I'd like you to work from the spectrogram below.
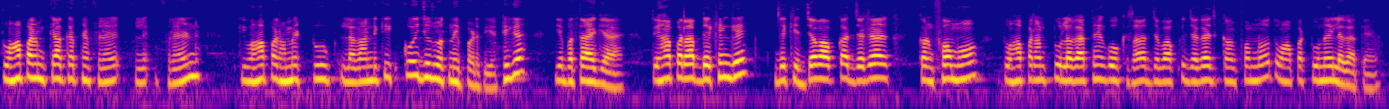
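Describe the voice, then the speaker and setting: A woman's voice: medium pitch, fairly quick, a little mellow. Woman teaching English grammar step by step. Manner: explains step by step, repeats and checks understanding. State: coming down with a cold. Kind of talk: grammar lesson.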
